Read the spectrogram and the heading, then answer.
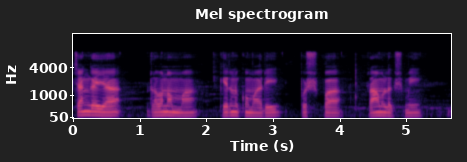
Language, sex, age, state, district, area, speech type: Telugu, male, 30-45, Andhra Pradesh, Sri Balaji, rural, spontaneous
